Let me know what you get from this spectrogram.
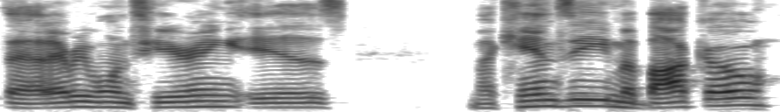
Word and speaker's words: Mgbako: Mgbako. Yeah, you're right. Mgbako. Mackenzie, yeah. Mgbako out of Duke is a guy that Nolan Smith has been in on for a long time now.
